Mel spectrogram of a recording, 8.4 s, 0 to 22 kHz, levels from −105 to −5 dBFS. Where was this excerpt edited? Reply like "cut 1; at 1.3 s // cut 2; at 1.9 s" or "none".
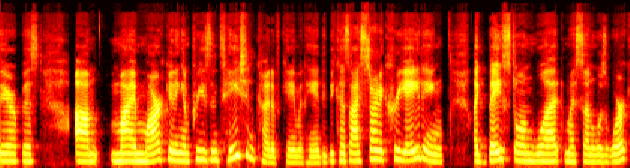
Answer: none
